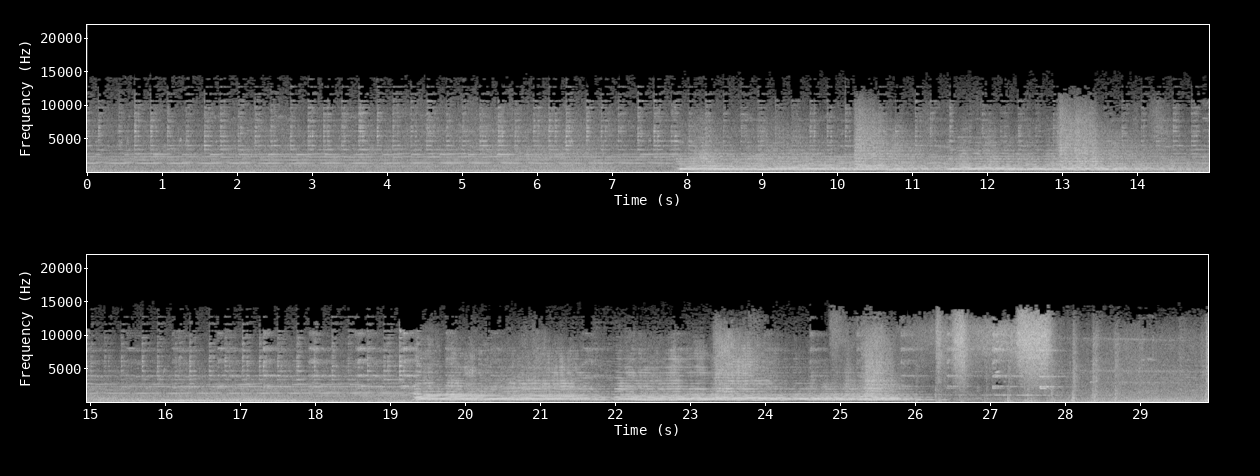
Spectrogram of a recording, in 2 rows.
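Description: An Amtrak Surfliner train's Nathan K5LA five-chime air horn sounds two long blasts, each a chord of several tones, the first starting about eight seconds in and lasting about eleven seconds, the second about six seconds. Near the end the train passes close by with a rumble and a clatter of wheels on the rails.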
